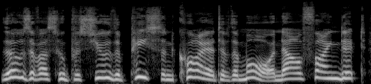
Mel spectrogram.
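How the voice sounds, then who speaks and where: A woman voicing an imperious elderly spinster with a high, shrill voice, haughty and indignant. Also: expressive, moderate pace, no echo, studio quality. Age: older.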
